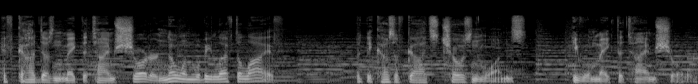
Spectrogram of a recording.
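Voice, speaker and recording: Low-voiced man solemnly narrating scripture over music. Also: normal speed. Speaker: Bible narrator. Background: background music.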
